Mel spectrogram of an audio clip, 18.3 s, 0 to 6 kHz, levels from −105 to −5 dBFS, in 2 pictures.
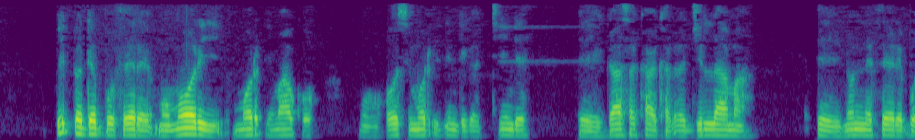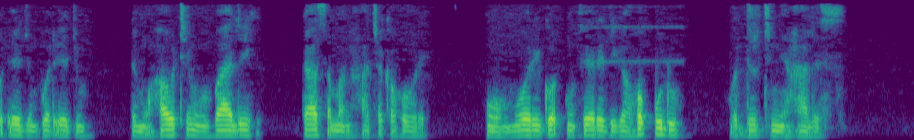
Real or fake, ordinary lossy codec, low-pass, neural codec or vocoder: real; MP3, 32 kbps; 5.4 kHz; none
